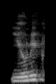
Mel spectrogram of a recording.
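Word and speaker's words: unique: আসেন, ইউনিক শব্দের উচ্চারণের শুরুতে ইউ আছে, কাজে এখানে এন হবে না, এ হবে।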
